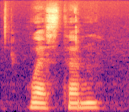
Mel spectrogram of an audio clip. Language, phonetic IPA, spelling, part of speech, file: Polish, [ˈwɛstɛrn], western, noun, LL-Q809 (pol)-western.wav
